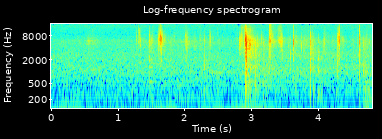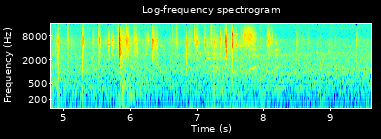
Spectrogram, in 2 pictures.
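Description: Tennis rally on an outdoor hard court: two sharp racket-on-ball hits about three seconds apart, with many lighter clicks and scuffs of tennis shoes on the court between and after them.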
